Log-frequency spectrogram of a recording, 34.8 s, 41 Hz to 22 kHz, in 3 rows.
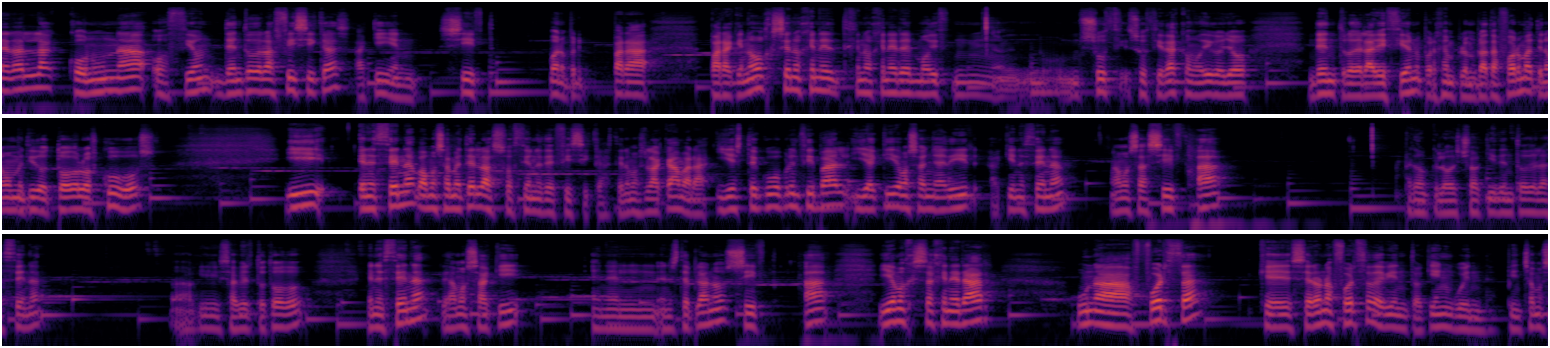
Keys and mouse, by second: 13.0 click, 14.3 click, 15.4 click, 18.0 click, 20.5 shift+a, 22.8 click, 24.3 click, 24.9 click, 25.7 click, 29.1 shift+a.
